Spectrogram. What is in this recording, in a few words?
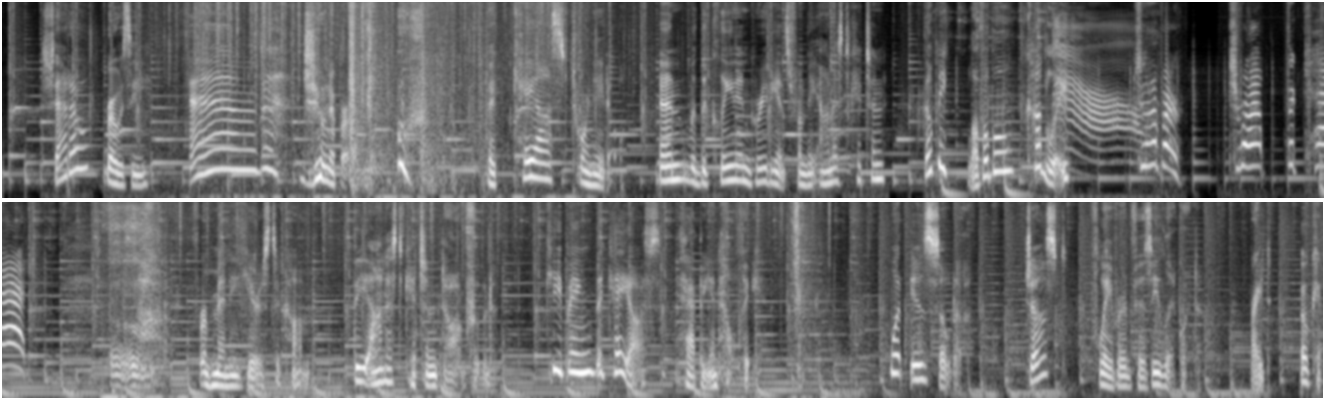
commericial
